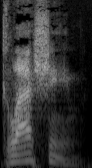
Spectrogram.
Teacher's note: You put the emphasis on the first syllable.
